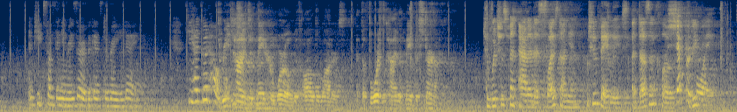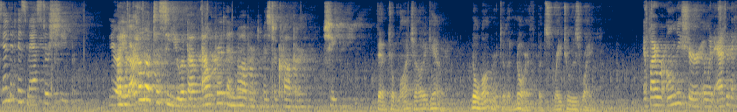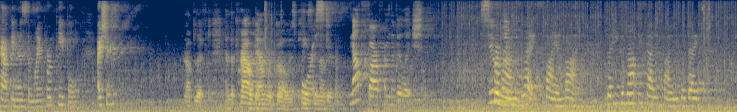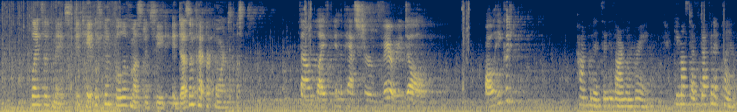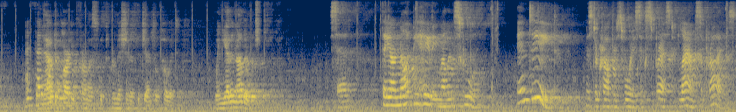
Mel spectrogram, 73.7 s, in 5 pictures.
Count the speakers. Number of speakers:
7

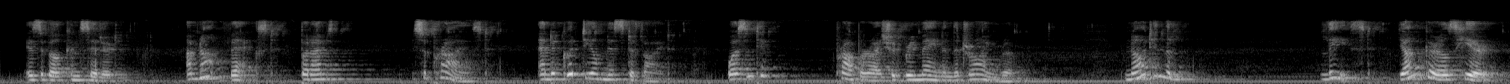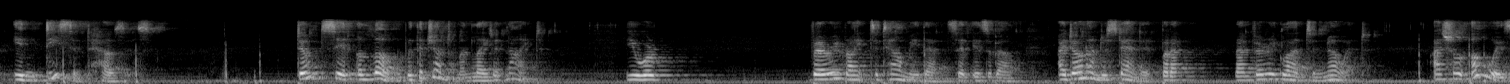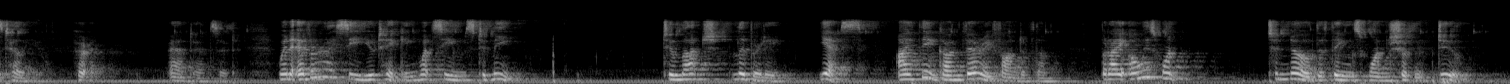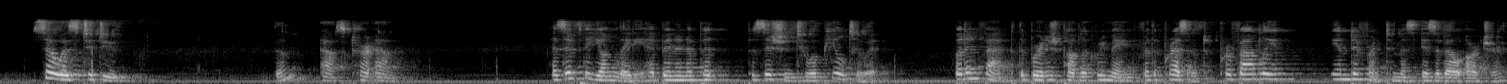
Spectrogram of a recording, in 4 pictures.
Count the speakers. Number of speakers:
1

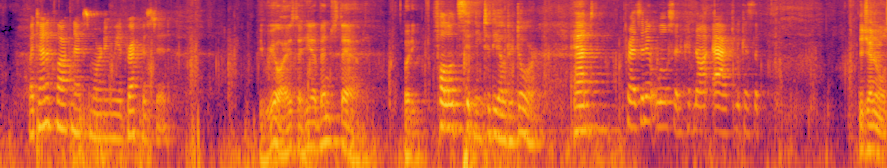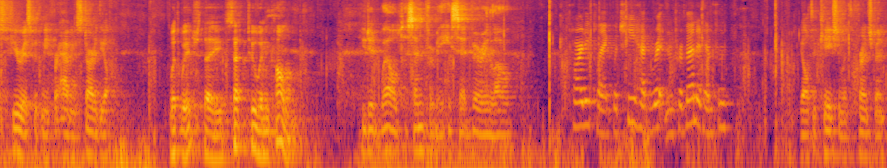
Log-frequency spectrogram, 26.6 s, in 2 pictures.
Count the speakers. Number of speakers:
7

